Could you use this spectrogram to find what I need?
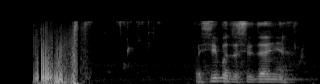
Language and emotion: Russian, neutral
